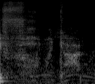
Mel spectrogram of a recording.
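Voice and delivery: breathed under the breath; quick whispered oh my God; barely voiced whisper; whispered aside. Real, not acted. Aside while doing math.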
